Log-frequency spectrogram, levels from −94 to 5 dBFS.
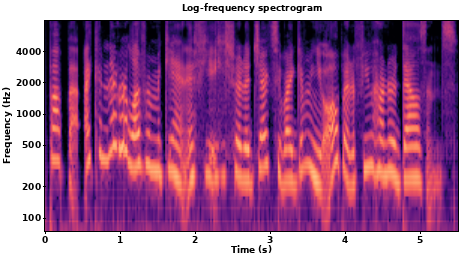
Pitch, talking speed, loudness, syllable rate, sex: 280 Hz, 230 wpm, -19 LUFS, 5.7 syllables/s, female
